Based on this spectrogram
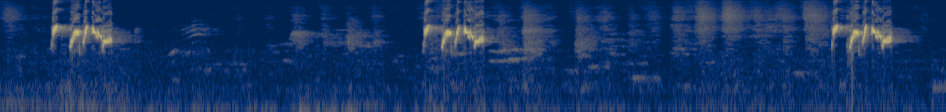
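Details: Red-whiskered bulbul trained to sing in the morning: three short crisp warbled phrases of falling whistled notes, spaced about four seconds apart, with faint soft notes between.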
